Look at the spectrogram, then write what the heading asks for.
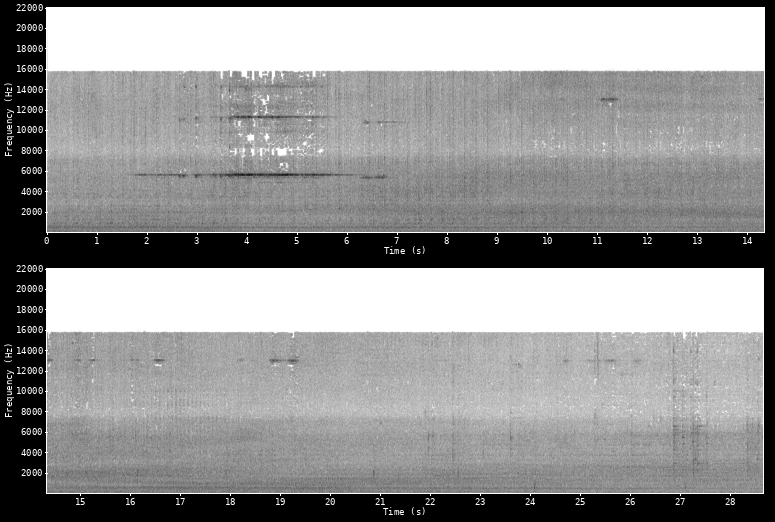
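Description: A diesel-electric locomotive pulls a passenger train away from the station and passes close by, its engine running under power. The coaches then roll past with a steady heavy rumble from the wheels and a brief high squeal a few seconds in. The sound eases slightly near the end as the train draws away.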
